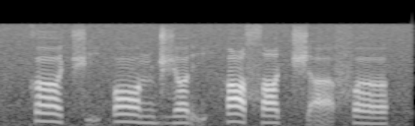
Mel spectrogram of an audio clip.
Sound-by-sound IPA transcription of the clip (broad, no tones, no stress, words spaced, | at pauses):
kʌ t͡ʃḭʔɔnd͡ʒʌ ɾḭhʌsˤi t͡ʃa̰fʌ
